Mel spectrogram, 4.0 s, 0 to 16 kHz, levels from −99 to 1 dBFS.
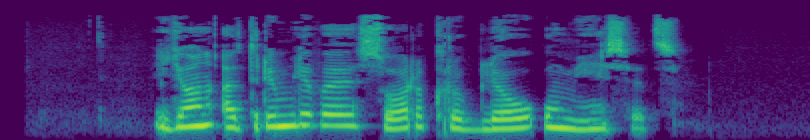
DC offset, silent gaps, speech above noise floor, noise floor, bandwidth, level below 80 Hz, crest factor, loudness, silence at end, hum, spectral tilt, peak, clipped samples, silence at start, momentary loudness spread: under 0.1%; none; 57 dB; -77 dBFS; 11.5 kHz; -72 dBFS; 16 dB; -21 LUFS; 0.7 s; none; -4.5 dB/octave; -6 dBFS; under 0.1%; 0.8 s; 11 LU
